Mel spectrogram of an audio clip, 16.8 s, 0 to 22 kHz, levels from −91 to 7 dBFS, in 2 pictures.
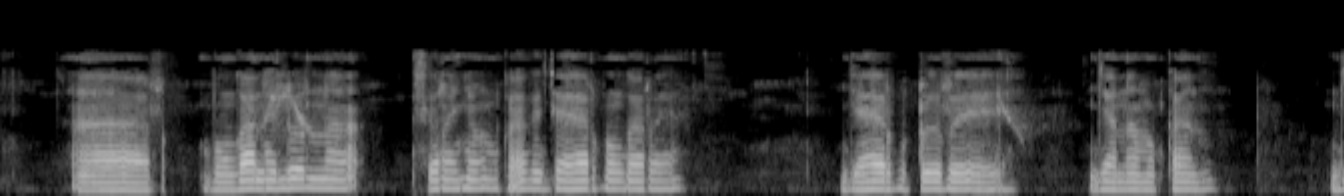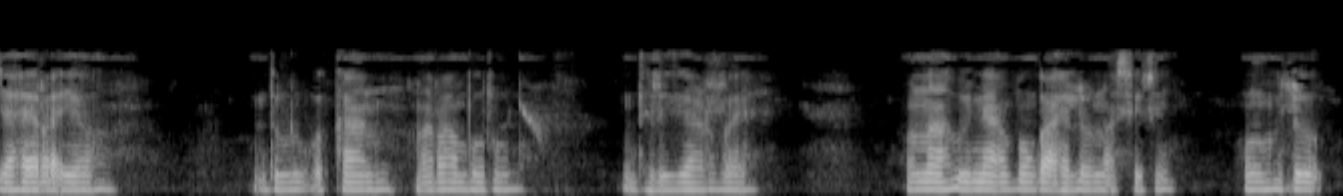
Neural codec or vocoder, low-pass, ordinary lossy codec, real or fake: vocoder, 22.05 kHz, 80 mel bands, HiFi-GAN; 7.2 kHz; MP3, 32 kbps; fake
